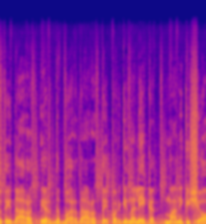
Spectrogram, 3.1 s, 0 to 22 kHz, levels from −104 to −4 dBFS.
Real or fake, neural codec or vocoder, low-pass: fake; vocoder, 44.1 kHz, 128 mel bands every 512 samples, BigVGAN v2; 19.8 kHz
